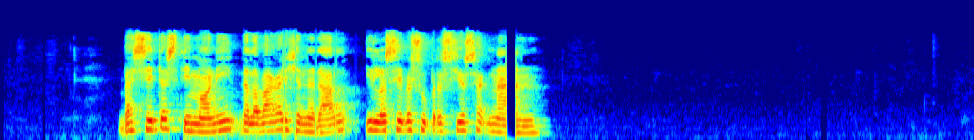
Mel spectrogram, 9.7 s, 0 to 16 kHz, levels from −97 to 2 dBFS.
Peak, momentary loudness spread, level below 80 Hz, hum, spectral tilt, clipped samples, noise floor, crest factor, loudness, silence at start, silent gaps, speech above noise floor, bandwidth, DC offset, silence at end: 0 dBFS; 8 LU; -58 dBFS; none; -3.5 dB/octave; under 0.1%; -79 dBFS; 20 dB; -17 LUFS; 1.2 s; none; 62 dB; 8 kHz; under 0.1%; 4.35 s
